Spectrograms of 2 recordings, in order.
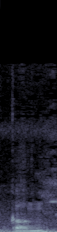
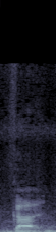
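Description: First: The word is said with a rising tone. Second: The word is said without a rising tone. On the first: The speaker calls it right. "但是它其实是念梗，它是二声" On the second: The speaker calls it wrong. "但是大家其实都把它念成梗"

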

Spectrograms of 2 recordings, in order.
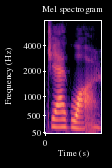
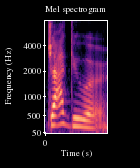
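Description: First: It is said in an American accent. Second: It is said in a British accent.

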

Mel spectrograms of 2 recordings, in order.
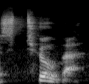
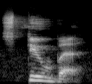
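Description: First: The t after s sounds like an aspirated t. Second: The t after s sounds like an unaspirated d. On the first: The speaker calls it wrong. "你不会念stupid" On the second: The speaker calls it right. "因为ST 要念SD 的音"

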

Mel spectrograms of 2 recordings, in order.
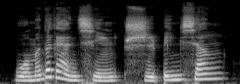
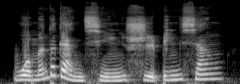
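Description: Both takes have the same delivery.

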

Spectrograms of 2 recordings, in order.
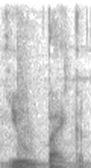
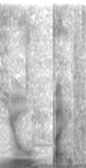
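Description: First: It is said with a plain, neutral intonation. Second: It is said with a Paiwan-style intonation. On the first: "U-Bike 就直接讲U-Bike" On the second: "如果要排湾族的语调的话，就变成U-Bike 啦"

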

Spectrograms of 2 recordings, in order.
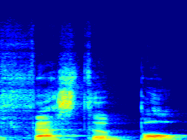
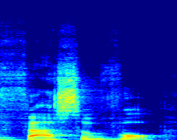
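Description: First: The middle consonant sounds like a b. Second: The middle consonant sounds like a v. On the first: The speaker calls it wrong. "嘴唇碰到嘴唇就会变成b，就是Festival。不对哦" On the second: The speaker calls it right. "上面的门牙要碰到下面的嘴唇才会是vo"

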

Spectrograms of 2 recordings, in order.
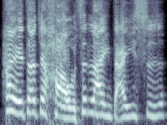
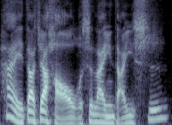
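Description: First: The voice is strained, pushed from the throat. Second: The voice is relaxed, supported from the belly.

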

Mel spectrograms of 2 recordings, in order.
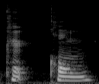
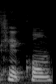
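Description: First: The middle k is held, with a brief stop. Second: The middle k is short, with no hold. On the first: The speaker calls it right. "要注意它中间有一个小的促音" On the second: The speaker calls it wrong. "所以不是K 空"

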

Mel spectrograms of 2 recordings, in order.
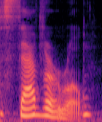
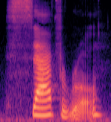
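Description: First: The word is said with three full syllables. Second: The word is said with two syllables. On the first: The speaker calls it wrong. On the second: The speaker calls it right.

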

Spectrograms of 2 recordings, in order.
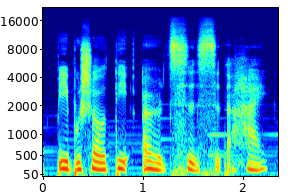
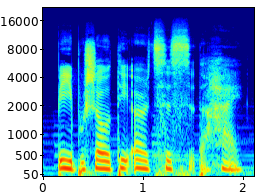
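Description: No difference in how they are said.

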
